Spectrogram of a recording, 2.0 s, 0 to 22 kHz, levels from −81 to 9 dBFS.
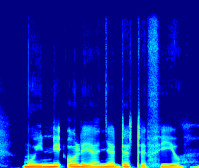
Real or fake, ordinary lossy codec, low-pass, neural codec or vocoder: fake; none; 19.8 kHz; autoencoder, 48 kHz, 128 numbers a frame, DAC-VAE, trained on Japanese speech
